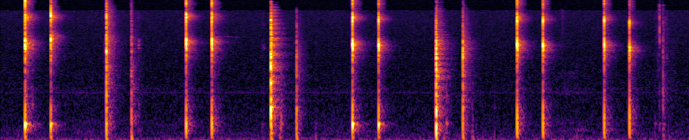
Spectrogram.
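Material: Plastic.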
